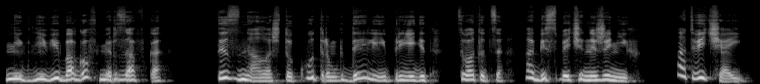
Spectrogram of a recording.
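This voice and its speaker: A woman's voice: mid-range voice, sing-song, measured pace, gravelly, few pauses, warm tone, husky, no echo, clean studio sound, exaggerated voice. A woman voicing a domineering middle-aged stepmother who barks harsh scolding orders. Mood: enraged.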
